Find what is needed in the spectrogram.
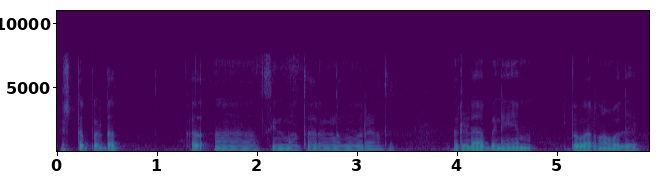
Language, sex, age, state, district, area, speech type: Malayalam, male, 18-30, Kerala, Palakkad, urban, spontaneous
